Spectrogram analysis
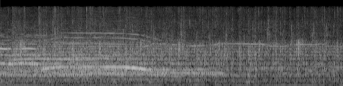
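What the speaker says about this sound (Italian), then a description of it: "Un applauso doppio, è il suo compleanno stasera." A concert crowd at a tribute show claps loudly and steadily for a band member on his birthday. A few cheers and a thin sustained tone sit within the broad roar of the applause.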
